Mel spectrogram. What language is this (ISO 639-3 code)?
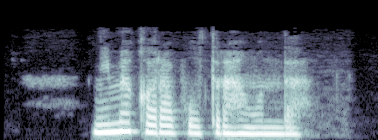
bak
